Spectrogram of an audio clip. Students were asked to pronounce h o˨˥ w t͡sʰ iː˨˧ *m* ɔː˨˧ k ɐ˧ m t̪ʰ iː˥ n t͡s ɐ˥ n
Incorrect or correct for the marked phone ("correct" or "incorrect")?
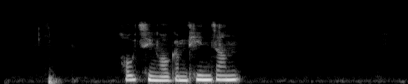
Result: incorrect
